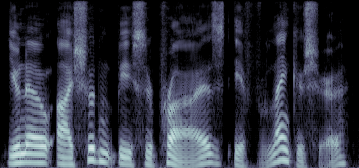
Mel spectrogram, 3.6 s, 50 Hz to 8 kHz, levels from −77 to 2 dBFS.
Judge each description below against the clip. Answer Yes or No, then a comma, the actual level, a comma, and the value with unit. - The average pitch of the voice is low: Yes, low, 125 Hz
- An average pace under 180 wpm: Yes, slow, 135 wpm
